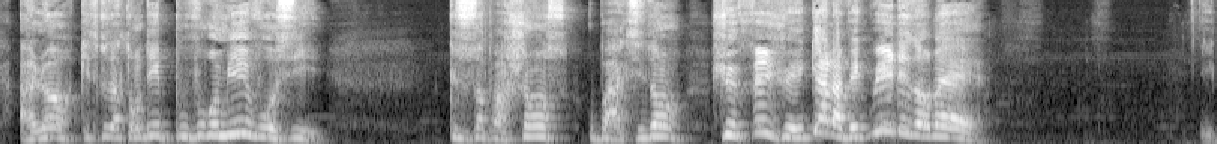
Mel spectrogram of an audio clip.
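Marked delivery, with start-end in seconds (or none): 0.1-6.6 high-pitched bold proclamation; rally the allies, climbing to a defiant finish; acted boastful speech; rousing challenge. Baggy exhorts allies.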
